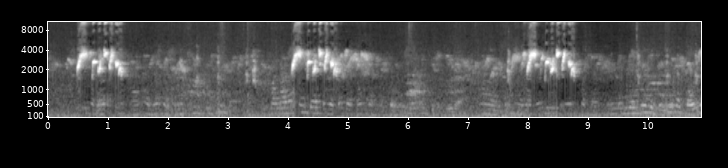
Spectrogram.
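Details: Hue-style singing from a caged red-whiskered bulbul ('hót ché'): three loud, ringing warbled phrases, one about every four seconds, with quiet chatter between them.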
